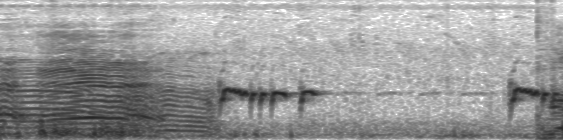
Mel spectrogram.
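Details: A herd of tame cows walking along a forest road while being driven, one giving a deep, drawn-out moo that slides lower at the end, followed by short, clipped, high notes and quiet gaps.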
